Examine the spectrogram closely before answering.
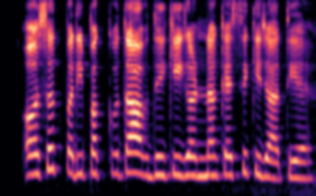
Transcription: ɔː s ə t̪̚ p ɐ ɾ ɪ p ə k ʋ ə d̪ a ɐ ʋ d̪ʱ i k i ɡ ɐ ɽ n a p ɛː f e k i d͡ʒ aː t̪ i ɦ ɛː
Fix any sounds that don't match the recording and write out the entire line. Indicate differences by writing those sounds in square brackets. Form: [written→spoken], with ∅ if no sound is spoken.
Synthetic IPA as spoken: ɔː s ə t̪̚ p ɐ ɾ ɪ p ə k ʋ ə [d̪→t̪] a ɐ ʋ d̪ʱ i k i ɡ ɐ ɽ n a [p→k] ɛː [f→s] e k i d͡ʒ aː t̪ i ɦ ɛː

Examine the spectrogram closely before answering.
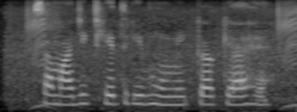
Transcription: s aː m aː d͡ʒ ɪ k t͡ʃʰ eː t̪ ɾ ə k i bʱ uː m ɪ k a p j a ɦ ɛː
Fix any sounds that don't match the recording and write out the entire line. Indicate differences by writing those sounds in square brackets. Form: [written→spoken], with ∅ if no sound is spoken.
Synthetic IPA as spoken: s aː m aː d͡ʒ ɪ k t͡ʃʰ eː t̪ ɾ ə k i bʱ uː m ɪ k a [p→k] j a ɦ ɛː

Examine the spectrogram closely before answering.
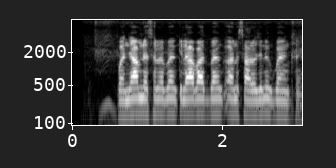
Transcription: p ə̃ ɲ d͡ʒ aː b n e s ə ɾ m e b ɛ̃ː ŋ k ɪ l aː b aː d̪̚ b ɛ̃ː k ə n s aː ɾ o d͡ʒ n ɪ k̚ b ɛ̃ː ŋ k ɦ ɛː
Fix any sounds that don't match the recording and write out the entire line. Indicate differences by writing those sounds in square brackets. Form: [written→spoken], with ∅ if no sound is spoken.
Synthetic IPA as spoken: p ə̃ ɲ d͡ʒ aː b n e s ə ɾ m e b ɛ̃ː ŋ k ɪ l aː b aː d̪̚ b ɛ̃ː k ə n s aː ɾ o d͡ʒ n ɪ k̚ b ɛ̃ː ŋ k ɦ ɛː

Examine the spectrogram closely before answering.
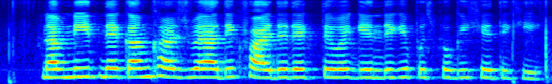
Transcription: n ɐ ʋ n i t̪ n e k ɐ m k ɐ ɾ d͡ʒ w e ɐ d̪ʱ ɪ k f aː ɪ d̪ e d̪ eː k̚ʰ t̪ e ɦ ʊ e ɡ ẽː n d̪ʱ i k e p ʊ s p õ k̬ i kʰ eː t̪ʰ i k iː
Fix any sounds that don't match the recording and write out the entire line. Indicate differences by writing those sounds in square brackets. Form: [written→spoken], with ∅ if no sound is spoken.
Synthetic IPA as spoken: n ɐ ʋ n [i→iː] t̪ n e k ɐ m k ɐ ɾ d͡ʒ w e ɐ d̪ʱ ɪ k f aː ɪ d̪ e d̪ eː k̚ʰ t̪ e ɦ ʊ e ɡ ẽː n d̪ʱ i k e p ʊ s p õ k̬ i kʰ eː [t̪ʰ→t̪] i k iː

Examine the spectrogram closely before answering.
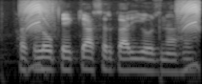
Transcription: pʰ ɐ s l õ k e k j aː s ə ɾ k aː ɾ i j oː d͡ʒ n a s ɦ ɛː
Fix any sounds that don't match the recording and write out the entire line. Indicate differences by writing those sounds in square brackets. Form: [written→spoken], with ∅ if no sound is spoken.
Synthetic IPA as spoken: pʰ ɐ s l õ [k→p] e k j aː s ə ɾ k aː ɾ i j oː d͡ʒ n a [s→∅] ɦ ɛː

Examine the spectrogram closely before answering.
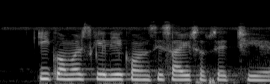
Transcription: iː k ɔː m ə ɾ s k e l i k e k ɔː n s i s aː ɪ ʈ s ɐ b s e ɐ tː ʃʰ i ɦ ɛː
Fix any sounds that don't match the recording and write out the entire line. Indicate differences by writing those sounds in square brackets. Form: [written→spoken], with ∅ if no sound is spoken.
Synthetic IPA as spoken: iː k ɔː m ə ɾ s k e l i [k→∅] e k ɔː n s i s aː ɪ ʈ s ɐ b s e ɐ tː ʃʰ i ɦ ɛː

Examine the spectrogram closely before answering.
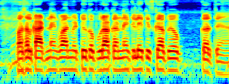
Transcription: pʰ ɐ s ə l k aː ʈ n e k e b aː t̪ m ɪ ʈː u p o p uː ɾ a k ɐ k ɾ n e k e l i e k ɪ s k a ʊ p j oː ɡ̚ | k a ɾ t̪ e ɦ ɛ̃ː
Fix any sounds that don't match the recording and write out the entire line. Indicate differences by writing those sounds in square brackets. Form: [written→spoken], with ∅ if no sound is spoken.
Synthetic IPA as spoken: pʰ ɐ s ə l k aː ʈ n e k e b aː [t̪→d̪] m ɪ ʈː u [p→k] o p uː ɾ a k ɐ [k→∅] ɾ n e k e l i e k ɪ s k a ʊ p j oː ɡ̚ | k [a→ɐ] ɾ t̪ e ɦ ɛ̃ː

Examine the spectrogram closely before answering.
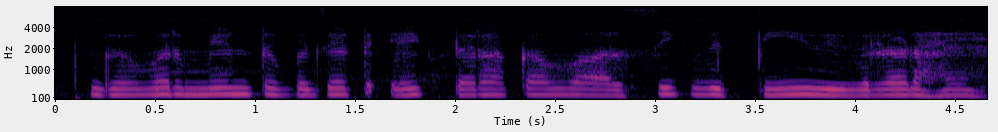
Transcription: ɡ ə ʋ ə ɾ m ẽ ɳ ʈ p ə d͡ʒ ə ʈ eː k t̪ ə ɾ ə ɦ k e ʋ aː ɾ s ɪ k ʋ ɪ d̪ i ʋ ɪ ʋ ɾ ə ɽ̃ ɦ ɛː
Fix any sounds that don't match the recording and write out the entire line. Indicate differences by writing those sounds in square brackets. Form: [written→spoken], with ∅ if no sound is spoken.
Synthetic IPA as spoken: ɡ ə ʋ ə ɾ m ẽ ɳ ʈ [p→b] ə d͡ʒ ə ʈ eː k t̪ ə ɾ ə ɦ k [e→a] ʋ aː ɾ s ɪ k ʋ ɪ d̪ i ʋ ɪ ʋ ɾ ə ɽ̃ ɦ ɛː

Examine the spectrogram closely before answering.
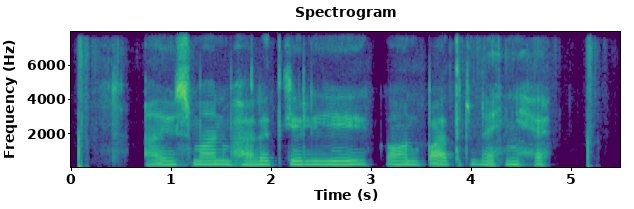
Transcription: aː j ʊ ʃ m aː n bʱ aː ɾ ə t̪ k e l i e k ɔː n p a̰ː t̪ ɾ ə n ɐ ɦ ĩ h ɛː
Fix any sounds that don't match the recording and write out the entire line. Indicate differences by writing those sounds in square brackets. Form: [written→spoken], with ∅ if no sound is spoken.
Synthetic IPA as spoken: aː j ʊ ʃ m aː n bʱ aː ɾ ə t̪ k e l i e k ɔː n p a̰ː t̪ ɾ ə n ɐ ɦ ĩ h ɛː

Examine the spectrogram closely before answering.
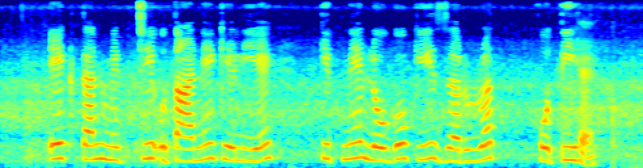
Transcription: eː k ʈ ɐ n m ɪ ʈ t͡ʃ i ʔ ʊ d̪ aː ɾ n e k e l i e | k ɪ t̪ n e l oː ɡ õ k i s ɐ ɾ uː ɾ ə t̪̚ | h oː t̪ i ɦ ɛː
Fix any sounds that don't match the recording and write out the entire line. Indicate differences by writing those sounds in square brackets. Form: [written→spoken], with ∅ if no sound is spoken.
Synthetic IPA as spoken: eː k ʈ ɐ n m ɪ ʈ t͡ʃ i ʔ ʊ [d̪→t̪] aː ɾ n e k e l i e | k ɪ t̪ n e l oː ɡ õ k i [s→z] ɐ ɾ uː ɾ ə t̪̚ | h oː t̪ i ɦ ɛː

